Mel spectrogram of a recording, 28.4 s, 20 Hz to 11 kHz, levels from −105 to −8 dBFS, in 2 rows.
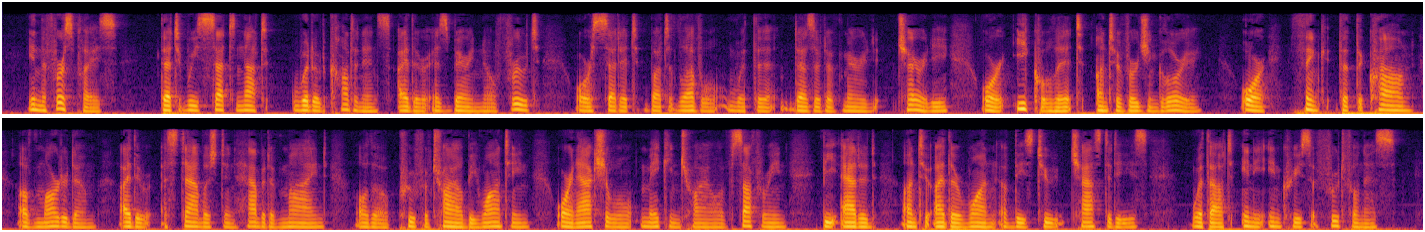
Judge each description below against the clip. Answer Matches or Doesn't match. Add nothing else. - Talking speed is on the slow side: Doesn't match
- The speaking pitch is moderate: Doesn't match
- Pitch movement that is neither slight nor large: Doesn't match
